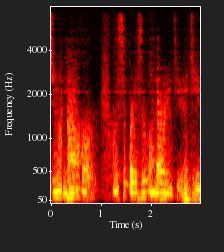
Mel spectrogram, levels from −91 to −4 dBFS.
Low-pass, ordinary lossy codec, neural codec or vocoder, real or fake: 7.2 kHz; MP3, 32 kbps; codec, 44.1 kHz, 0.9 kbps, DAC; fake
